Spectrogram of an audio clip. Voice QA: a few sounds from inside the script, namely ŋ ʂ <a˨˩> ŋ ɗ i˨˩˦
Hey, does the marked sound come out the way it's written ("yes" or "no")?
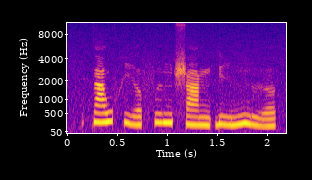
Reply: yes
